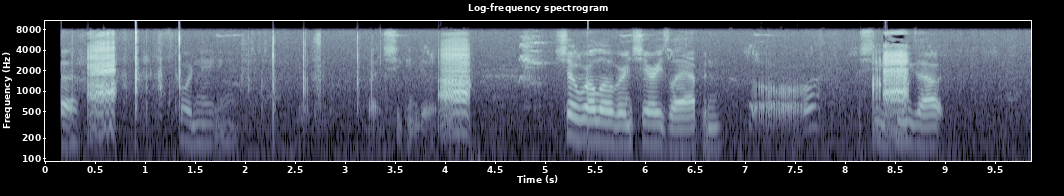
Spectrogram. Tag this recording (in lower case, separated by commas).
speech, outside, rural or natural, bird, pets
